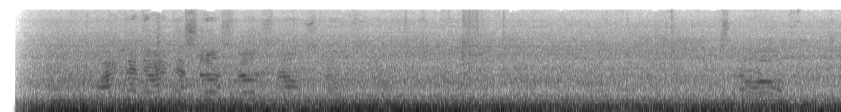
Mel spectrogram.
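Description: Steady low road and engine rumble inside a moving car's cabin at highway speed. A faint voice comes in about a second in, and another voice starts near the end.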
